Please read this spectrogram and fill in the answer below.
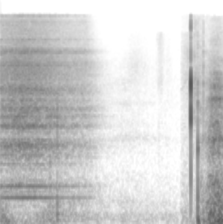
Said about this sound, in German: Das war die Klingel, ha? Ja, hier klingelt es an der Tür. Können wir mal ganz kurz Pause machen? Ja. Äh, ja. Ich muss mal kurz, äh, ja, ich glaube, wir kriegen ein Paket.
